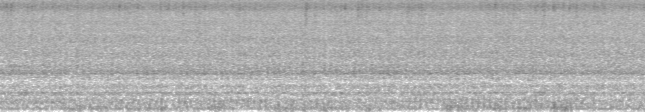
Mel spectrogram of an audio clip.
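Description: Steady background hum and noise with no distinct events, like a running fan or distant traffic.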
